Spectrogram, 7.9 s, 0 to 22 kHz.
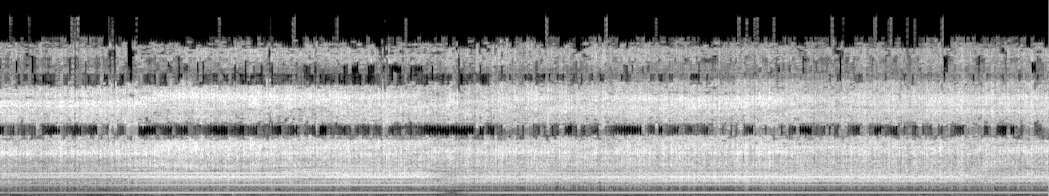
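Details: Tamiya Mini 4WD MS chassis: high steady motor whine with constant mid-pitched tone and fine gritty buzz on top; gear noise from incorrectly positioned, poorly meshed gears.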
